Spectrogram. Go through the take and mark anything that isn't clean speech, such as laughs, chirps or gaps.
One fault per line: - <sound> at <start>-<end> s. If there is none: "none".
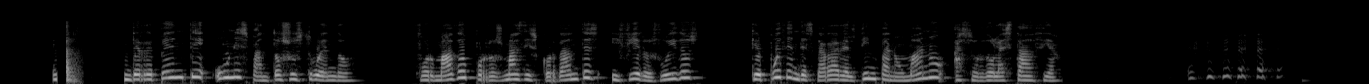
- thud at 0.6-0.8 s
- laugh at 11.9-12.9 s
